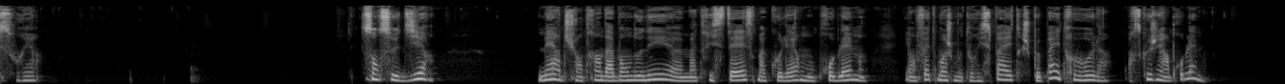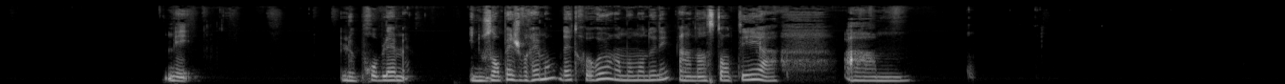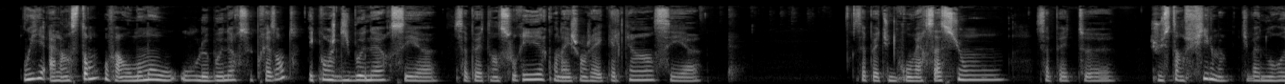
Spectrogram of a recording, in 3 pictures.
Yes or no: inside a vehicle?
no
